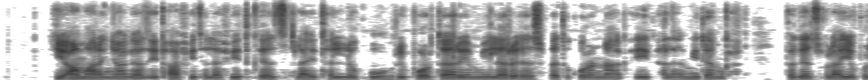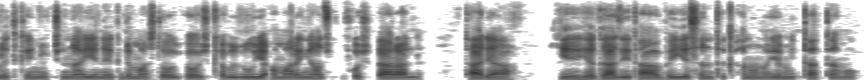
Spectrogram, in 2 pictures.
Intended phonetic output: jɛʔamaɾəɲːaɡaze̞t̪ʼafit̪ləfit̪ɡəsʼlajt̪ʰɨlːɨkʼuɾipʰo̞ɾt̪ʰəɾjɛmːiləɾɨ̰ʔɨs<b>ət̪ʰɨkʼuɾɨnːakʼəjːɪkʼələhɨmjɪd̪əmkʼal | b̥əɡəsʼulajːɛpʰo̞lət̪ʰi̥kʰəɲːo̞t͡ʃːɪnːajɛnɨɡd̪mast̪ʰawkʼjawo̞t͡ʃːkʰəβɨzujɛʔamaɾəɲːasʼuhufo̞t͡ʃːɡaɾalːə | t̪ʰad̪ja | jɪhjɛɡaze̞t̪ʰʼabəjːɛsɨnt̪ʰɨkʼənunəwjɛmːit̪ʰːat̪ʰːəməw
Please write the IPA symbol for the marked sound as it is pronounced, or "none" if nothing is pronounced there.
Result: b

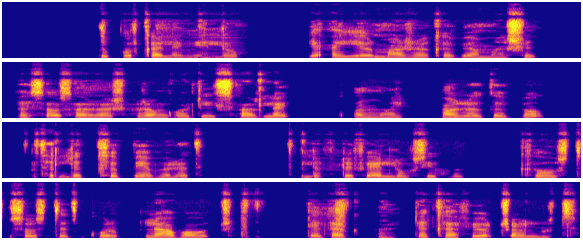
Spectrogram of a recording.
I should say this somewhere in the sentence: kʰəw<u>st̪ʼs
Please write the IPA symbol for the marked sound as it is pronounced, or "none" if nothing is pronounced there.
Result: ʊ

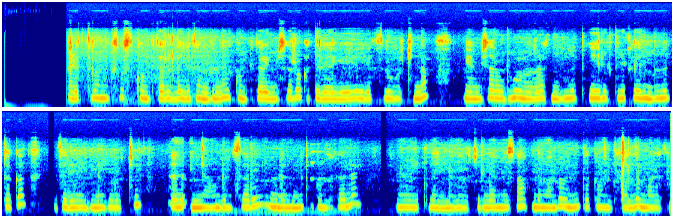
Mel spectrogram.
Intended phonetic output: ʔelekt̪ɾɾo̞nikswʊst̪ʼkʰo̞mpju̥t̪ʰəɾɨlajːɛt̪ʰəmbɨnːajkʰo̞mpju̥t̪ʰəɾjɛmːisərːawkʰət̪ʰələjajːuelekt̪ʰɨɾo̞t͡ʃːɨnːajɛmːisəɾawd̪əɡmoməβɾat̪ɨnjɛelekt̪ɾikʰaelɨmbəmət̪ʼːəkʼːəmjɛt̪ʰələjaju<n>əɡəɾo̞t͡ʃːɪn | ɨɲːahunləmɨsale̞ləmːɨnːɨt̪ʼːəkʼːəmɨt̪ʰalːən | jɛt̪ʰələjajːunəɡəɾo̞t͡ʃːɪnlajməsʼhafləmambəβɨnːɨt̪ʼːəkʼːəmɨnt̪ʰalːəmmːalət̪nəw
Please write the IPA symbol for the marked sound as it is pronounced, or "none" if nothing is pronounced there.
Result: n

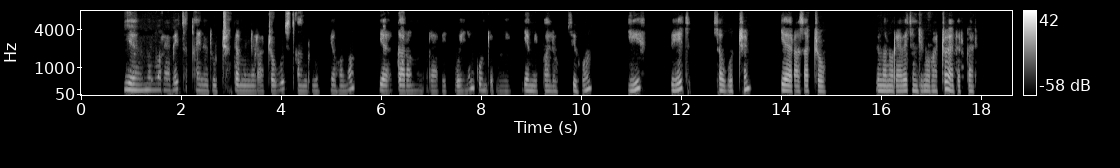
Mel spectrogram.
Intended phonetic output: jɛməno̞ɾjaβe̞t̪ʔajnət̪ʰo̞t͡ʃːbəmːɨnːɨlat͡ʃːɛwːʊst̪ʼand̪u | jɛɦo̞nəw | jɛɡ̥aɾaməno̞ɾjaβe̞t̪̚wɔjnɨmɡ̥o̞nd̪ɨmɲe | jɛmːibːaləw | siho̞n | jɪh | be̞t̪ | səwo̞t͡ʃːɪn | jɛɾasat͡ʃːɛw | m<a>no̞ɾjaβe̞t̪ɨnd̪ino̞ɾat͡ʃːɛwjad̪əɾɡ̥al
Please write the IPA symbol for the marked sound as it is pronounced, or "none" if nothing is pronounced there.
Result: ə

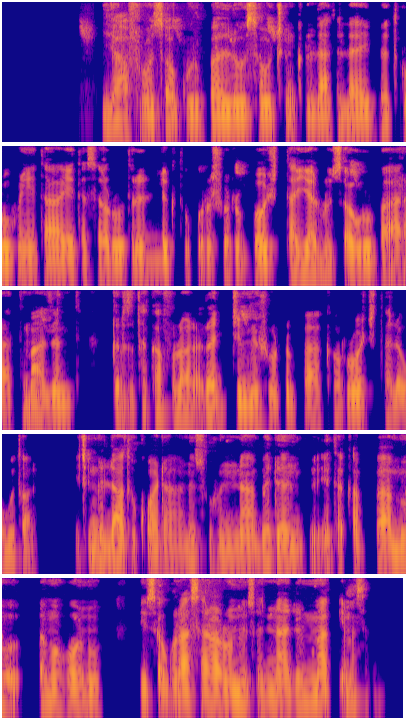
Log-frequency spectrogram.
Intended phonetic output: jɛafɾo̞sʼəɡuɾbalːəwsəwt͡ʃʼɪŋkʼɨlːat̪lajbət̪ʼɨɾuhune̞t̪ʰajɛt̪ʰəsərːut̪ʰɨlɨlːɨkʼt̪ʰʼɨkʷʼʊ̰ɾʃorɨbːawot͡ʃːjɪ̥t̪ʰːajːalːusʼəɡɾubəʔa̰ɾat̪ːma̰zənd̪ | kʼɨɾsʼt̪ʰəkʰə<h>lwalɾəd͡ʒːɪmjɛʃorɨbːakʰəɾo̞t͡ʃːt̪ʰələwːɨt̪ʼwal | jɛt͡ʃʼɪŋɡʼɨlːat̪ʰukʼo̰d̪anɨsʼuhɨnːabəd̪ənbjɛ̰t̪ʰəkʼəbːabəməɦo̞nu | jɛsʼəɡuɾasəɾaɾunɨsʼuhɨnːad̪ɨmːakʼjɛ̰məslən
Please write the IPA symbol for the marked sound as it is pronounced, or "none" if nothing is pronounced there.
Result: f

